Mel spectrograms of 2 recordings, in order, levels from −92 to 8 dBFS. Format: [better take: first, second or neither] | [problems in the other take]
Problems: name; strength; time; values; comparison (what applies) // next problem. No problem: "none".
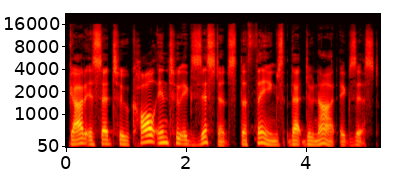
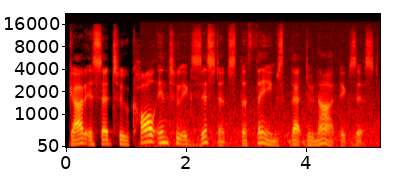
first | hiss; noticeable; from 1 s on; 20 dB below the speech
